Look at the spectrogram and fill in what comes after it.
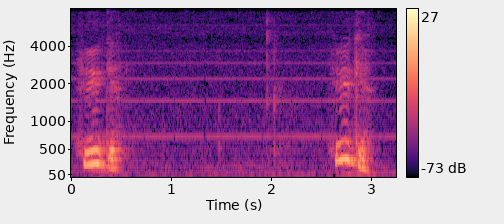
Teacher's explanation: vous prononcez pas trop le G, et puis surtout vous mettez le U avec le son qui sort, le U bué pour la prononciation.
